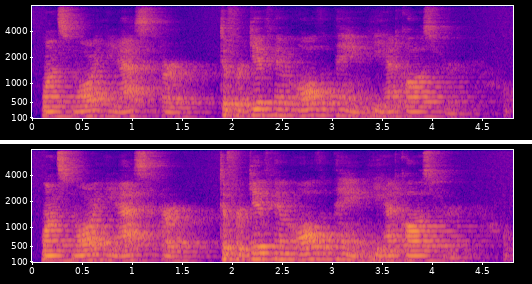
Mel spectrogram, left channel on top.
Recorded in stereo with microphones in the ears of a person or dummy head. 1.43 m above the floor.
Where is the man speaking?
70° right (ahead or behind), 1.3 m.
